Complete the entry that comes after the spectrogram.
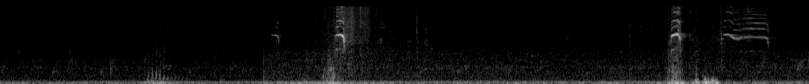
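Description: Birds fluttering and landing at a water trough, with low wing thumps. Two loud, sharp bird calls come about three and a half seconds apart, and a short wavering call follows near the end.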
